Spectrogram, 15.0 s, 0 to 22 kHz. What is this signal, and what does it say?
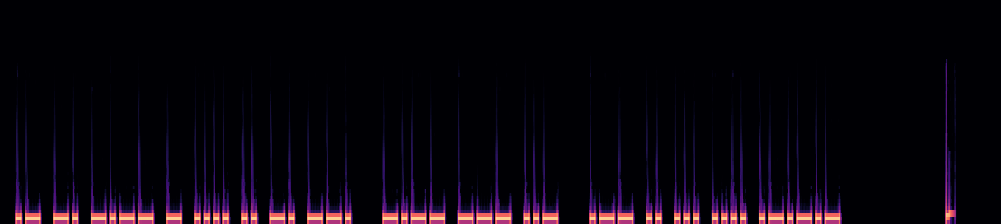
Morse code, heard as a keyed tone, about 17 wpm, 700 Hz. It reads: ANYTHING YOU WISH.
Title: Sentences from Top 1600 Words 17wpm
